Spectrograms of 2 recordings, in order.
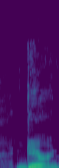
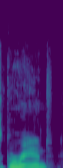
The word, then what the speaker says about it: Garand: and he asked that his preferred way of his name being pronounced was Garand as in errand so I want to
